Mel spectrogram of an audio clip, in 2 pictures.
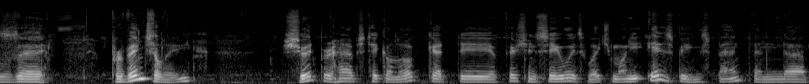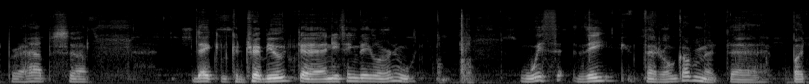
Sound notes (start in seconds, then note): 6.5 speaking French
